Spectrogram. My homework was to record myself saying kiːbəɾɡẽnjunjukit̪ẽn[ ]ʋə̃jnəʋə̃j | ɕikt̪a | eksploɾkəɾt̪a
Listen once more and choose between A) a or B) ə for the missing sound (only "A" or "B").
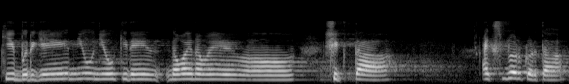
B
